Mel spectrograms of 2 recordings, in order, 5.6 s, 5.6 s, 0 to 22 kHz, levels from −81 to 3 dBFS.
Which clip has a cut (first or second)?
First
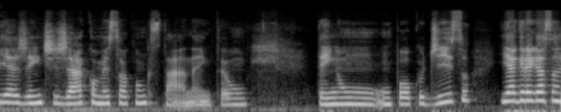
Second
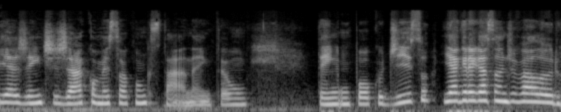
second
